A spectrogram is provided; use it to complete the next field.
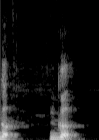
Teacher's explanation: अल्प प्राण थोड़े से प्राण निकल रहे हैं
